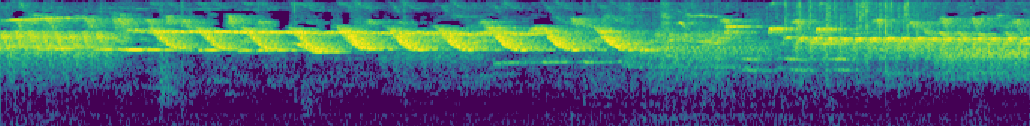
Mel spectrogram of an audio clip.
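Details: Russian yellow and Timbrado canaries singing happily: a bright, rapid trill of identical falling notes about four per second, then a shift into a lower rolling phrase and a high sustained warble.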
